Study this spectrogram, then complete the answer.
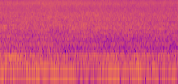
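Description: Spice paste sizzles in hot oil over fried neem leaves for a neem-and-brinjal dish, giving a steady, close, even frying hiss with no talking.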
